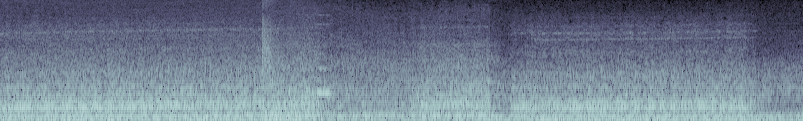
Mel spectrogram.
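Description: A heavy truck engine rumbles steadily and speeds up.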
